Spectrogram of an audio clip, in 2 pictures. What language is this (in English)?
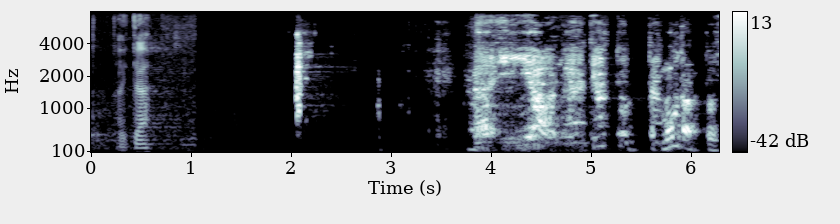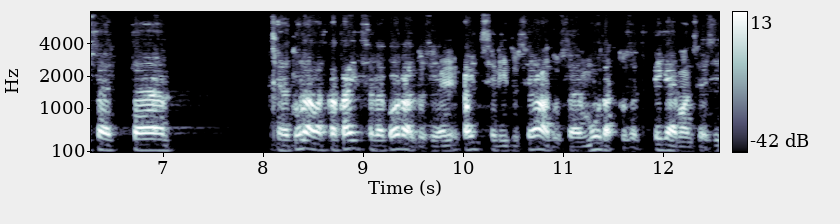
Estonian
